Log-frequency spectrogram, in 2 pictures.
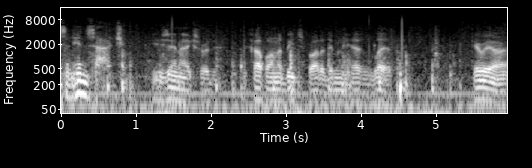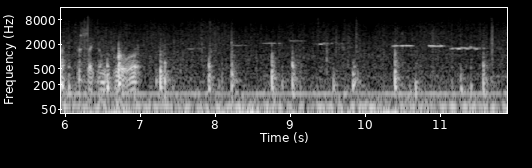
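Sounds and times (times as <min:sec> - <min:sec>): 
speech: 0:00.0 - 0:04.8, 0:05.5 - 0:07.1
low steady hum: 0:00.0 - 0:11.8
scattered soft taps: 0:00.4 - 0:11.8
man whistling a tune behind a closed door of a second-floor room: 0:07.6 - 0:11.8.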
